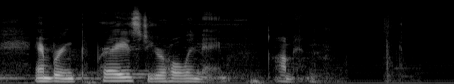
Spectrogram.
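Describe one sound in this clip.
A middle-aged woman reads out calmly through a microphone in a large echoing hall.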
